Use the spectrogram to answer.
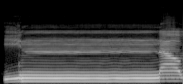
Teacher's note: disebut lafaz Allah tafkhim atau tebal lanya kita ganti jadi lo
